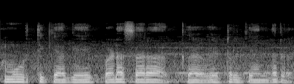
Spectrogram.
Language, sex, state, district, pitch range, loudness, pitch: Hindi, male, Rajasthan, Bikaner, 105-110 Hz, -17 LUFS, 105 Hz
